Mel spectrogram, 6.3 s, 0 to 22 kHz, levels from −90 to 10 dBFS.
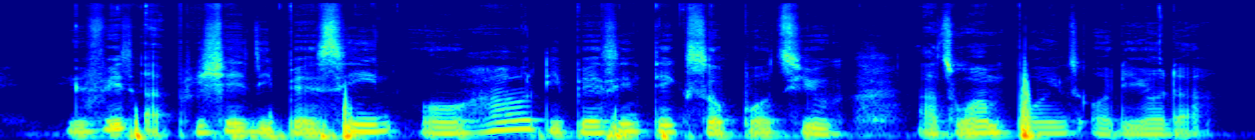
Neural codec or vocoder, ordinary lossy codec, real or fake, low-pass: none; none; real; none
